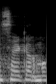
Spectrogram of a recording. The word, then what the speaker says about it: सकर्मक: वैसे शुद्ध उच्चारण सकर्मक होता है, स का मतलब साथ है।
